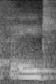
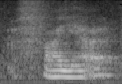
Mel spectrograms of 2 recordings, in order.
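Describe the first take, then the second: First: The name is said as one syllable. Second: The name is said as two syllables. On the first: This is how the speaker used to say it. The speaker calls it wrong. "I used to call it" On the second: This is believed to be the proper pronunciation. The speaker calls it right. "I think it's pronounced"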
